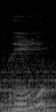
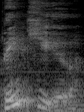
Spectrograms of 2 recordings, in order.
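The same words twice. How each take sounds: First: Soft, doubtful acted thanks; half-hearted thanks. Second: Louder, openly pleased acted thanks. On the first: Streamer answering praise while eating honey buns, half-hearted. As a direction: take the compliment quietly, unconvinced. Doubtful reply to unearned compliment. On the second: Streamer as imagined gym-head answering praise, pleased. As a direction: accept the compliment brightly and firmly. Pleased reply to deserved compliment.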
